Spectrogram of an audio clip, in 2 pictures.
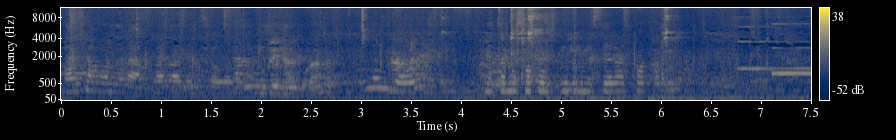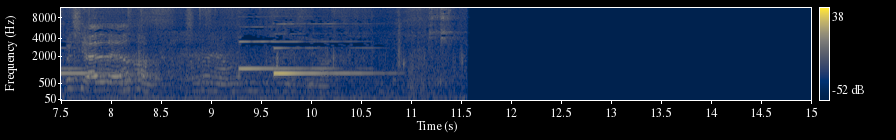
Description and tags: Shop-Porto-19 07 2009
People talking at the entrance of a shop during a walk in Porto. Recorded with an Edirol R-09HR. You can here the sound of the shop bell.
